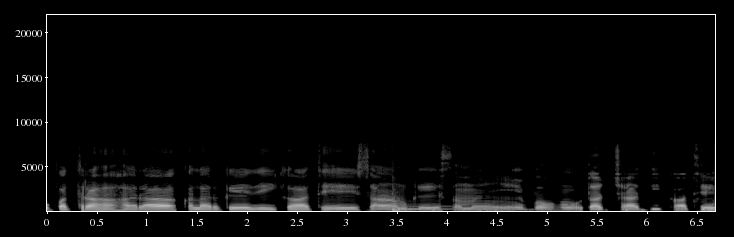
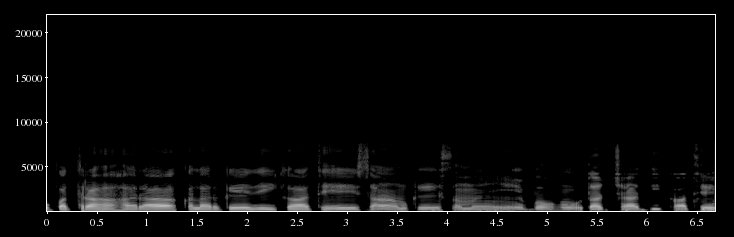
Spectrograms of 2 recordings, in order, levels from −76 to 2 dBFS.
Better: second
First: background sound (Snare drum); 15 dB below the speech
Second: none

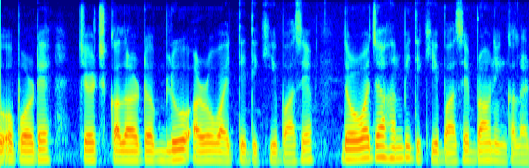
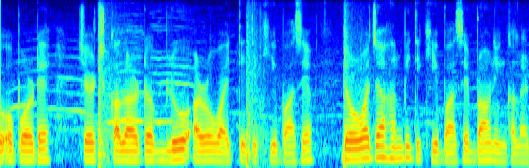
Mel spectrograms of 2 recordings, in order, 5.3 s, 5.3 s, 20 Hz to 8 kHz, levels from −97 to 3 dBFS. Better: first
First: none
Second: background sound (Crowd / Fireworks); 16 dB below the speech

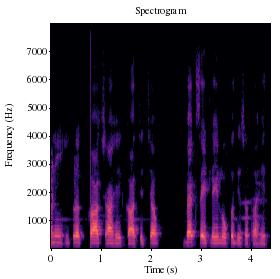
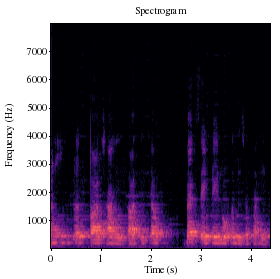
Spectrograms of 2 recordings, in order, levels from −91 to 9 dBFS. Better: first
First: none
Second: noise reduction (neural separator model SepFormer DNS4)

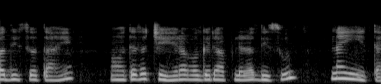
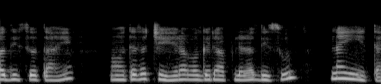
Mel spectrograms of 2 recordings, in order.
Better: first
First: none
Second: noise reduction (neural mask model Resemble Enhance denoiser)

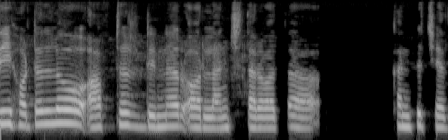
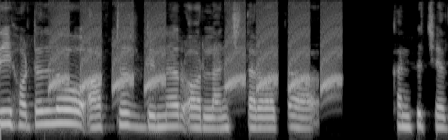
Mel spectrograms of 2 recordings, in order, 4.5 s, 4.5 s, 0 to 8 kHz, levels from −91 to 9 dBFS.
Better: first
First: none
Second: noise reduction (neural mask model Resemble Enhance denoiser)

